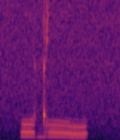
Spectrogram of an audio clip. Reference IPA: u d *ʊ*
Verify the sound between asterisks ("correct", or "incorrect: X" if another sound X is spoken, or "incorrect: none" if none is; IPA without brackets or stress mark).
incorrect: u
